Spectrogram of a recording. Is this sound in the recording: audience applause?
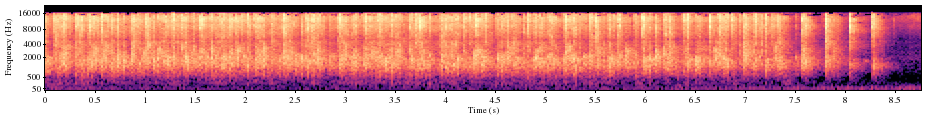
yes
